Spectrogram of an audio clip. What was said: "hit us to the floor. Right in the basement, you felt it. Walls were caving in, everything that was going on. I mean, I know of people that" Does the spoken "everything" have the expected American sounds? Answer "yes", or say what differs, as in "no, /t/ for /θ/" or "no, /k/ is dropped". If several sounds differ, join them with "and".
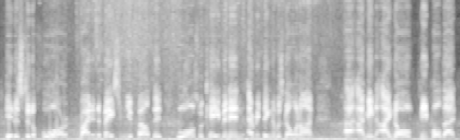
yes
